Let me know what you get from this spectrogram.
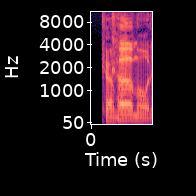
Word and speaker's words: Kermode: Kermode? Is it Kermode? No, it's Kermode, isn't it? – Yeah, a commode is a toilet, so presumably it doesn't want to be pronounced like a toilet.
